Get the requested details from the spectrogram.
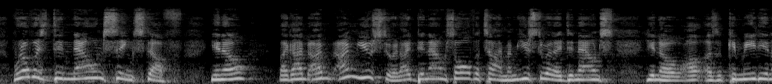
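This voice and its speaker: A middle-aged man from India performing an animated stand-up set as host of a live comedy benefit show. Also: extremely high pitch. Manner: animated, mocking, with lively acted-out asides.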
